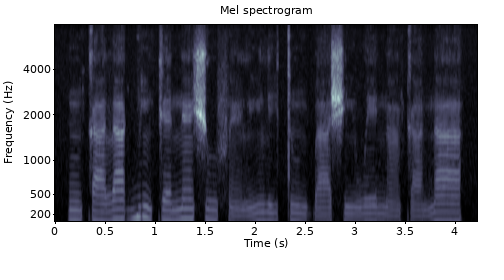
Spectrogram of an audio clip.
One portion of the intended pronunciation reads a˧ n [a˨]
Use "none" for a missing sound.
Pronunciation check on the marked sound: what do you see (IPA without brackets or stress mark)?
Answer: a˦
